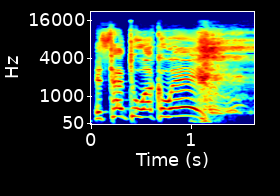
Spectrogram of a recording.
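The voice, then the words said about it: Bad put-on Brazilian accent. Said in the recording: “screams at him in Brazilian? ... That is the worst Brazilian accent. ... I don't even know what that was.”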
